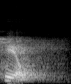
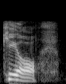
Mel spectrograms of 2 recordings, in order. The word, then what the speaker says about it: Kiel: Michael, is it pronounced Kiel or Kyle? – It's pronounced Kiel. – Kiel.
